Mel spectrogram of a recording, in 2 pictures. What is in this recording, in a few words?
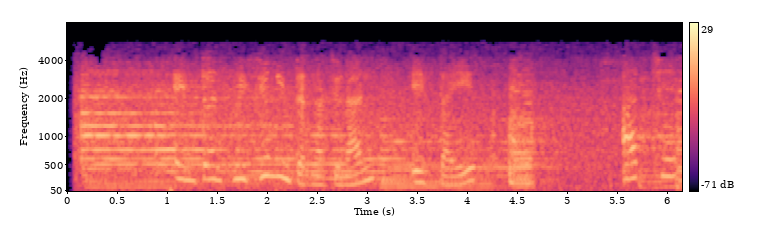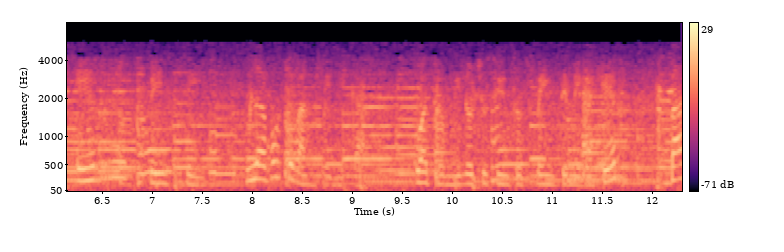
4820, Honduras; HRVC; LV Evangelica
